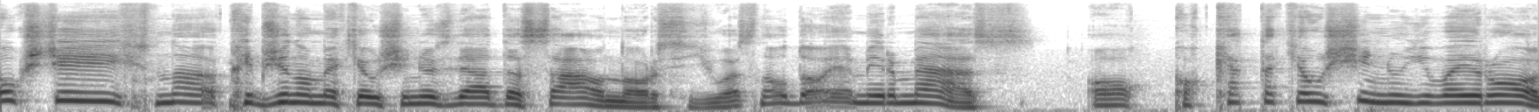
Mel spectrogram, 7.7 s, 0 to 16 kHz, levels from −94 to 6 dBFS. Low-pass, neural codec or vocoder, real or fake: 14.4 kHz; none; real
